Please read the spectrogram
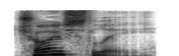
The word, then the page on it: choicely: British English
